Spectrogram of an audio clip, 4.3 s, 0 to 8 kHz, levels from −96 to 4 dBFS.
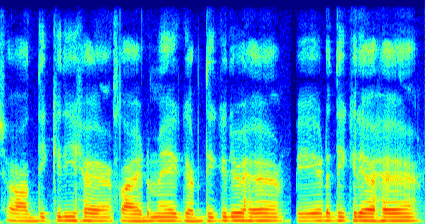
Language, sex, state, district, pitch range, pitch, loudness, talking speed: Marwari, male, Rajasthan, Nagaur, 130-135 Hz, 130 Hz, -16 LUFS, 170 wpm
